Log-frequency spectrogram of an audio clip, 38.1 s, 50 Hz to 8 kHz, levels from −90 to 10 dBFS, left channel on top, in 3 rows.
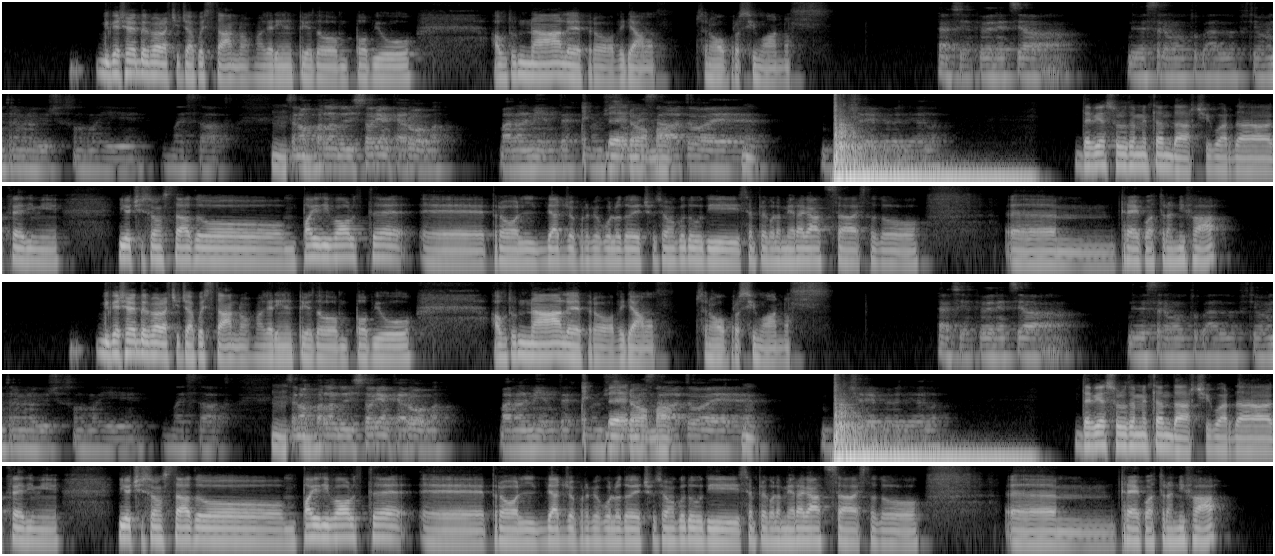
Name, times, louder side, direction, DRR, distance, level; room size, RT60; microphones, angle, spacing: voice 1, 0.7-6.5 6.9-8.2 15.4-15.9 18.7-19.4 20.1-20.2 23.4-35.1 35.4-37.6, right 3 dB, 30° right, 0.6 m, -27 dB
voice 2, 9.3-10.7 11.3-17.2 17.7-20.3 20.9-22.1, right 1 dB, 10° right, 2.7 m, -38 dB
sound 1, 21.0-23.1, left 1 dB, 15° left, 0.7 m, -22 dB
24.5 x 12.5 x 3.2 m
head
